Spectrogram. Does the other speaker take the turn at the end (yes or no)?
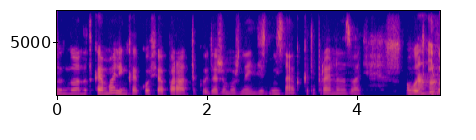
no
